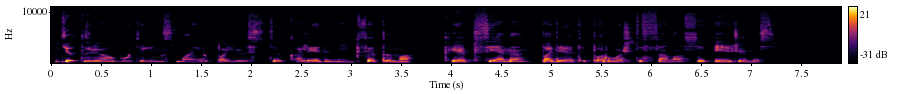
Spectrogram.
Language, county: Lithuanian, Kaunas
